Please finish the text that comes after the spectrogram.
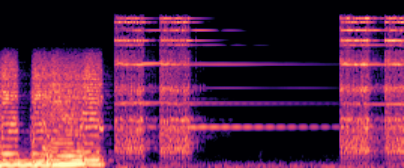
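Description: A telephone rings on an outgoing call: after a brief low tone, bright bell-like rings come in two quick bursts, fall silent for a couple of seconds, then start again.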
